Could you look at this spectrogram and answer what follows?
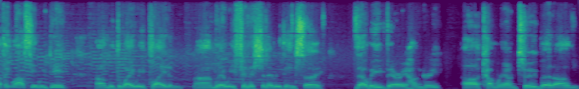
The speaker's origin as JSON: {"language": "English", "town": "Brisbane", "region": "Queensland", "country": "Australia", "tie": "born or raised there", "moved": "yes", "lives_now": "Gold Coast, Australia", "said": "I grew up in Brizzy."}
